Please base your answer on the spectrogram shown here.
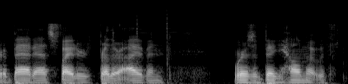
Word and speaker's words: Ivan: Ivan, and it's spelled Pikel, but it's Ivan and Pickle.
